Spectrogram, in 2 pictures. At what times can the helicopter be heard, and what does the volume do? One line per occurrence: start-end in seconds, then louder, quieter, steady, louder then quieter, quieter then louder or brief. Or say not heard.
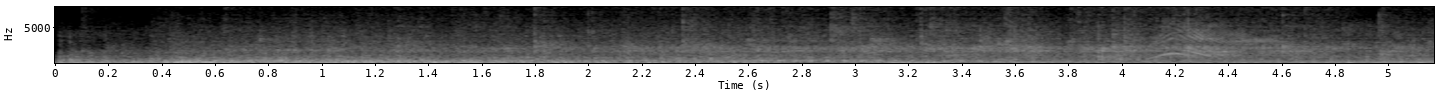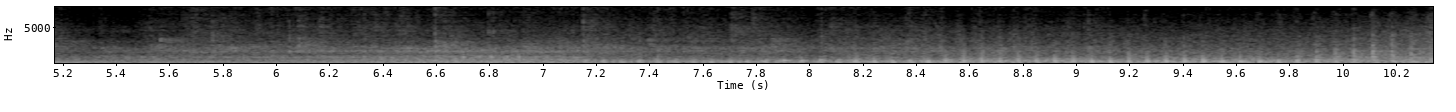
0.0-10.3 quieter then louder.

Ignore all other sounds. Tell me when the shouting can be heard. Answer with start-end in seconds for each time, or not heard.
4.0-4.7.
